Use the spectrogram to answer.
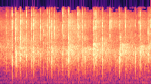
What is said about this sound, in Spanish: un fuerte aplauso.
